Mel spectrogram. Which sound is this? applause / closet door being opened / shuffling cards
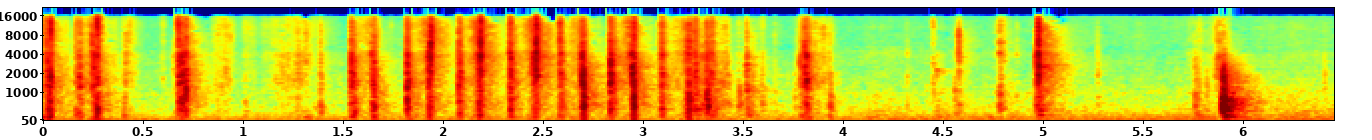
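shuffling cards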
